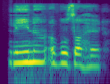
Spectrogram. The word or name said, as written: Leena Abouzahr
